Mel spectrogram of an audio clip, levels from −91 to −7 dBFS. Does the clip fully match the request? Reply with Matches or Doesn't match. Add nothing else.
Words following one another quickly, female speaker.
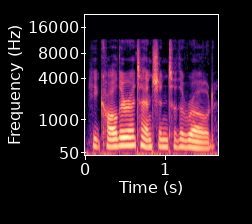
Matches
